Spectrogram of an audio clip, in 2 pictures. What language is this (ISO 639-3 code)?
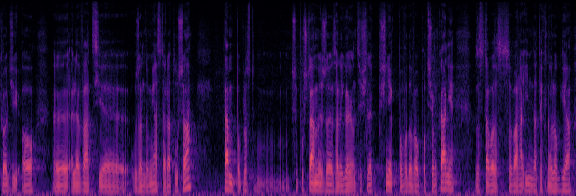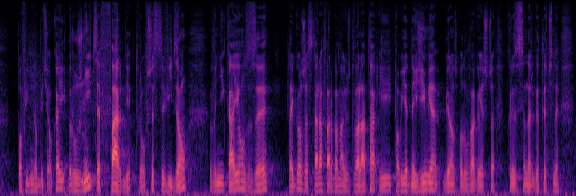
pol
